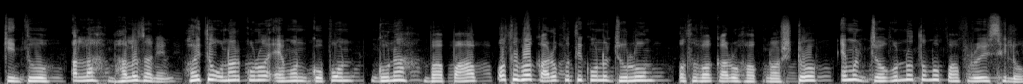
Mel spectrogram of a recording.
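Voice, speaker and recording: An actor playing a solemn, fatherly village imam who counsels in a measured way, repeating himself for emphasis. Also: on the high side, warm tone, far from the mic, lo-fi sound, lightly acted.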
